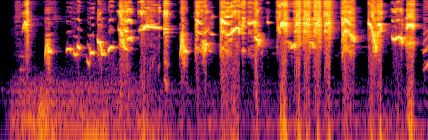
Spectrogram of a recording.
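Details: White-rumped shama singing to provoke another bird: a busy medley of chirps, squeaky whistles and harsh rattling notes, getting denser and louder toward the end over a faint low hum.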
